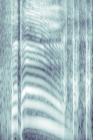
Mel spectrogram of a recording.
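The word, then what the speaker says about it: Ba-Boom!: Baboom is, of course, the correct pronunciation of that card, especially when it's taken out a big threat on your opponent's side of the board.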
